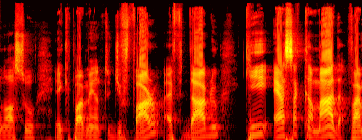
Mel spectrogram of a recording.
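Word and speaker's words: firewall: um farrow não é far All não é Farel é um farrow farrow que que é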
